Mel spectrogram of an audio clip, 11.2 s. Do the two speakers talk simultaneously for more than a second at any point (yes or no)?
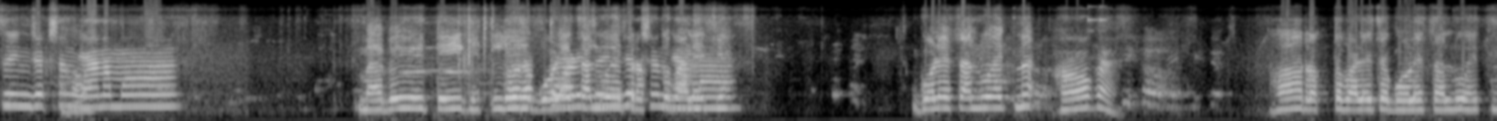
yes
